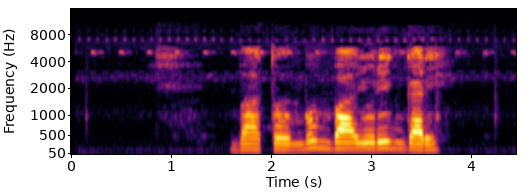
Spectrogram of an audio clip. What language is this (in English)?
Baatonum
